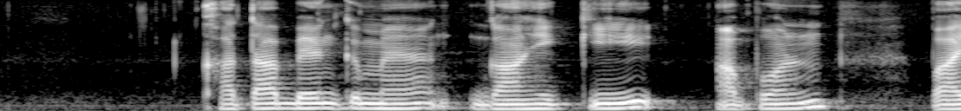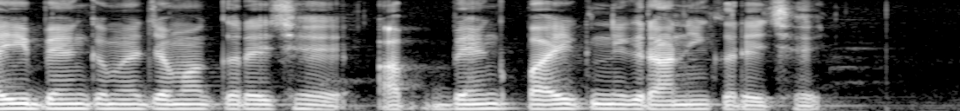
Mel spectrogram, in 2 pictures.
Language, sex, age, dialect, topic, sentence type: Maithili, male, 18-24, Bajjika, banking, statement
